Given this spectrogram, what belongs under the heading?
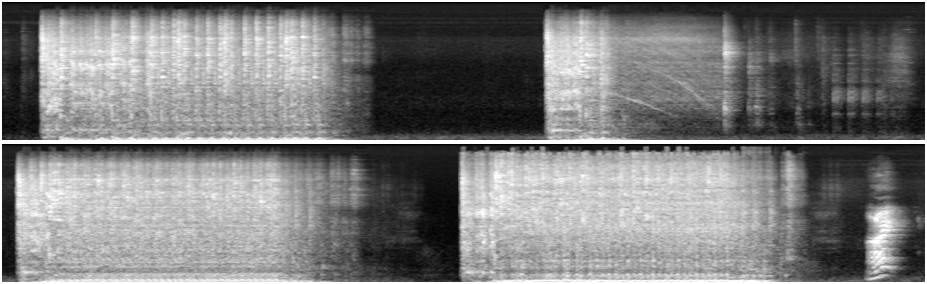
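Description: Harley-Davidson Sportster motorcycle engine cranking in several loud bursts of a few seconds each, separated by quiet pauses, the starter churning with a low rough rumble before each stop; no voices heard.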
